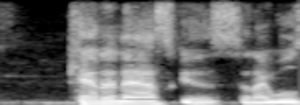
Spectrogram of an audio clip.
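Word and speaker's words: Kananaskis: David, what's a proper pronunciation there? Canonis.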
